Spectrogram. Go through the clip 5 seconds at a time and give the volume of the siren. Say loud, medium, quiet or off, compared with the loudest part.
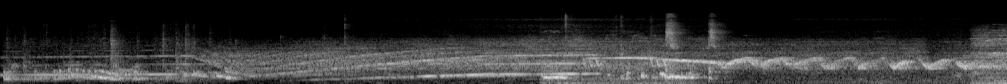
medium, loud.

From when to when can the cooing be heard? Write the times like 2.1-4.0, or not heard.
0.0-2.4, 5.4-7.0.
